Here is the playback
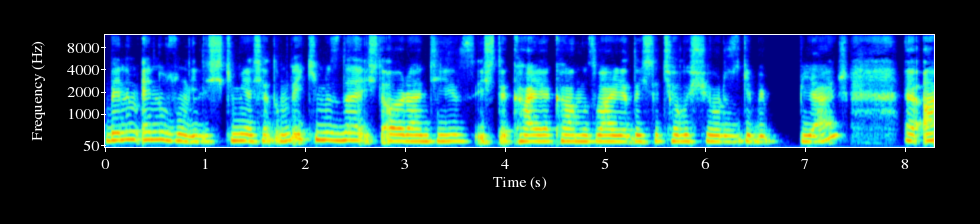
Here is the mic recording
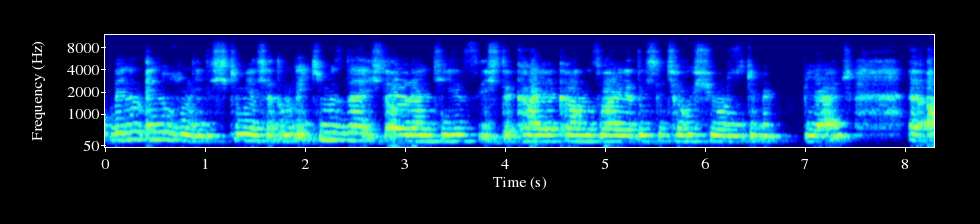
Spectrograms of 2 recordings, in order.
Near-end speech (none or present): none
